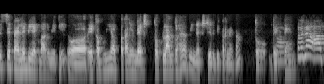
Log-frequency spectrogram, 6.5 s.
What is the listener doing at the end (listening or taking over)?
taking over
